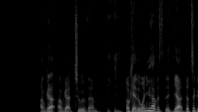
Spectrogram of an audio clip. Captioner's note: clears throat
